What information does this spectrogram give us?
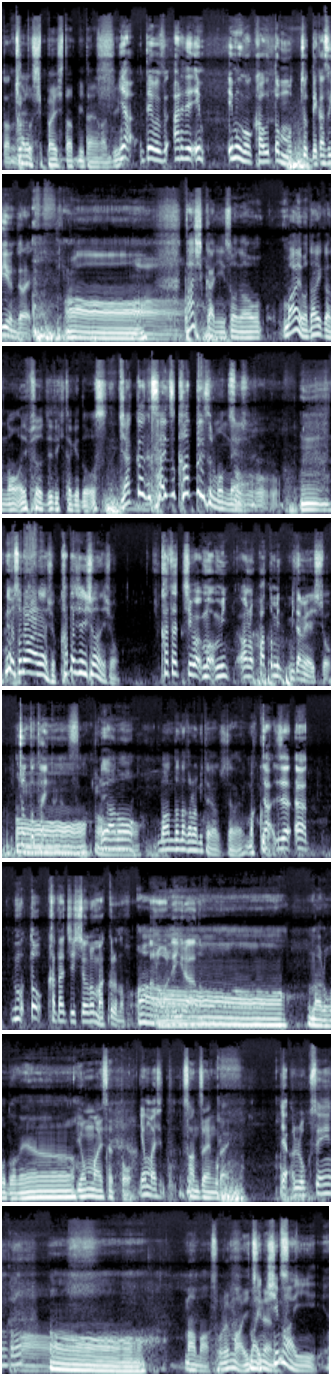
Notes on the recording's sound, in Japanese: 収録場所 宝船温泉ファミリーキャンプ場。深夜収録。収録場所 宝船温泉ファミリーキャンプ場 滋賀県。ショートトークでつないで収録。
